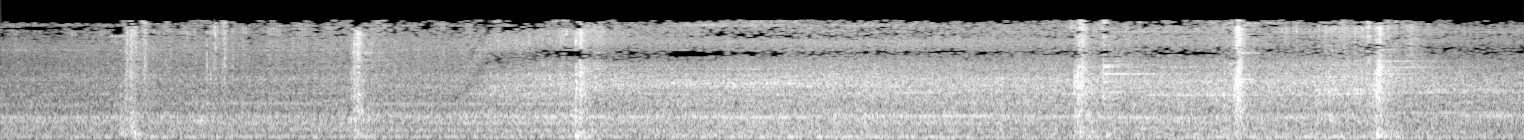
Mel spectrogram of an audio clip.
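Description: Metal wheels clank and knock over rail joints.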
